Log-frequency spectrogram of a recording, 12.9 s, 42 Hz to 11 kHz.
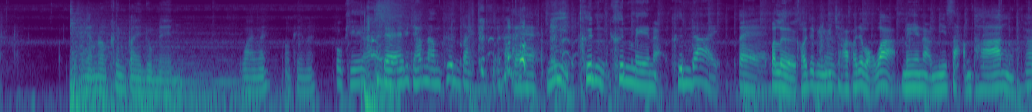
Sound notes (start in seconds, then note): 4.5 laughs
